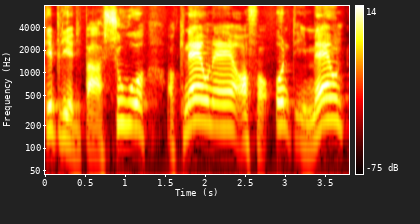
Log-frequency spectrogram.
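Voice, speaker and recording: A man voicing a cheeky, bossy young girl with a high, singsong, mock-serious way of talking. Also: sing-song, a little mellow. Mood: mock-lecturing.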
